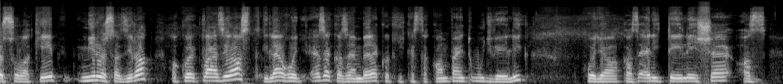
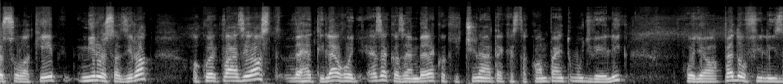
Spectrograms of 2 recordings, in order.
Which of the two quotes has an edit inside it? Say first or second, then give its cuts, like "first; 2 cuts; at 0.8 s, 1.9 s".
first; 4 cuts; at 1.6 s, 2.6 s, 4.1 s, 6.2 s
